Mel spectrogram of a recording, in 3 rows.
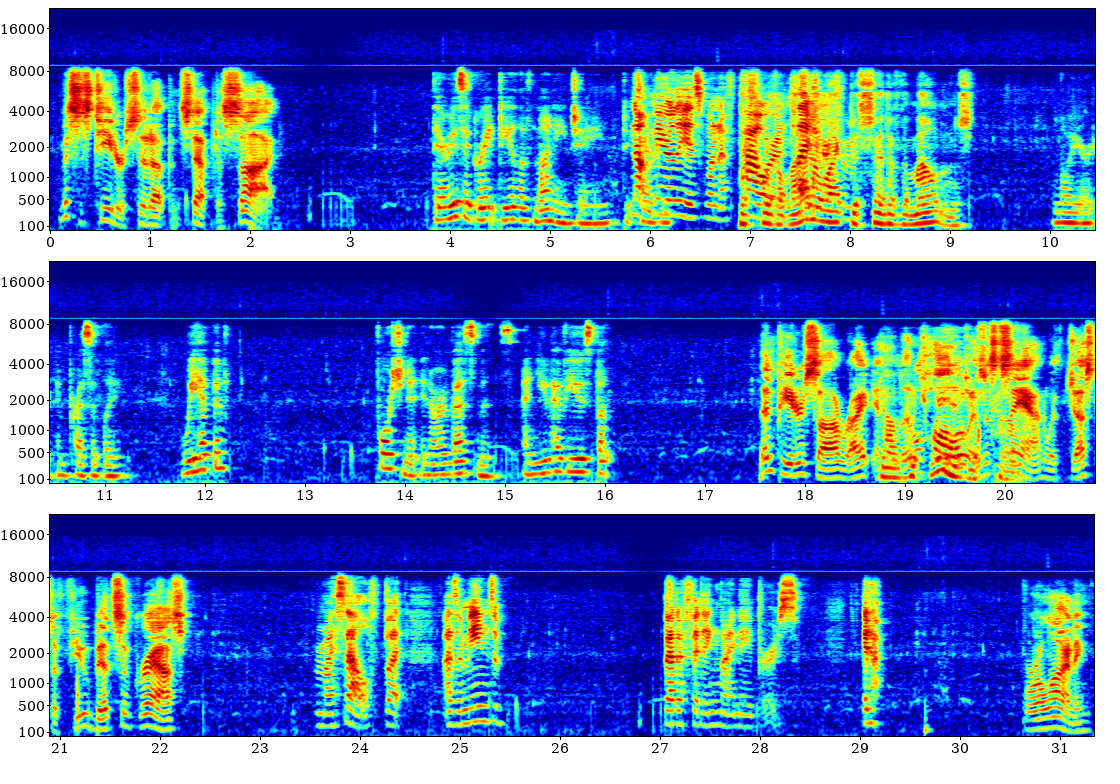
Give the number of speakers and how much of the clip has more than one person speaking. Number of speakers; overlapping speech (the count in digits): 4, about 11%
